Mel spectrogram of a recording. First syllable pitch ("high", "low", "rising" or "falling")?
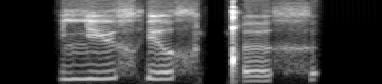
rising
